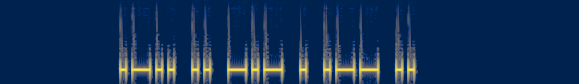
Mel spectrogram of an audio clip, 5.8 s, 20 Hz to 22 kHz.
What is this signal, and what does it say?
Morse code, heard as a keyed tone, about 20 wpm, 700 Hz. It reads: LIKEWI
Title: Build A Word - 2 Letters At A Time - 8-Letter Words - 20wpm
